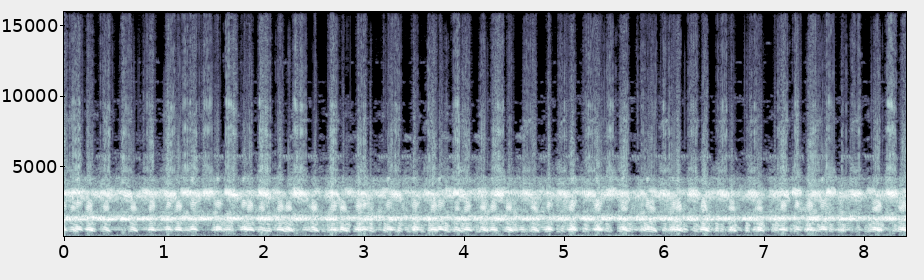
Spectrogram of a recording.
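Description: A dense frog chorus of rapid, pulsing croaks overlapping without pause.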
